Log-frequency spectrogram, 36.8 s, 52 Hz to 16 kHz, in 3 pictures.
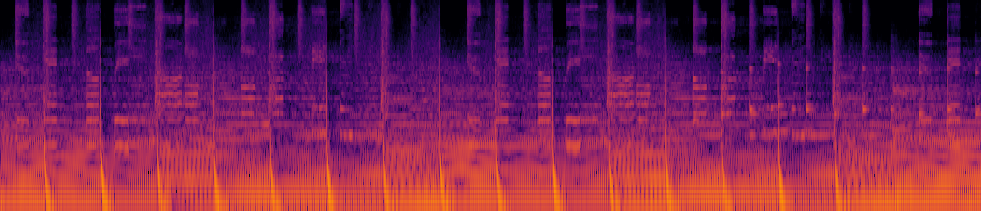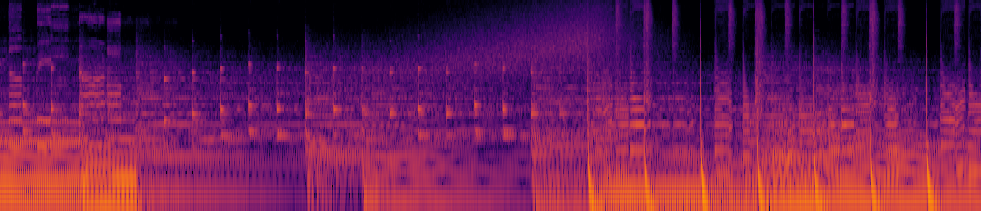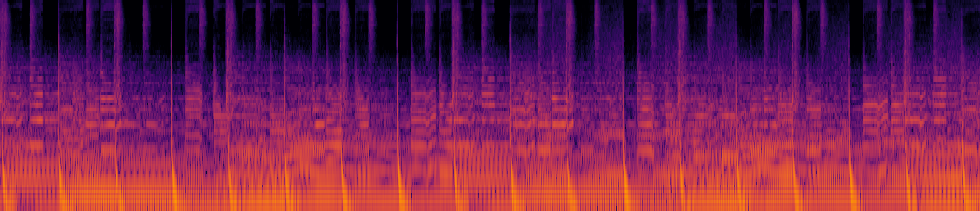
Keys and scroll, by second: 8.3 shift+Right, 12.0 Right, 12.5 shift+Right, 13.1 shift+Right, 24.9 F9, 34.2 space.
